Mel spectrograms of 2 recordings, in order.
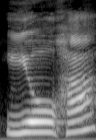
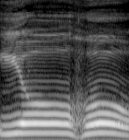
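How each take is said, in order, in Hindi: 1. अंत को 'a' स्वर के साथ दोहराया जाता है। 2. अंत को 'o' स्वर के साथ दोहराया जाता है। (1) "यो हा नहीं बोलना है"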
